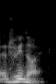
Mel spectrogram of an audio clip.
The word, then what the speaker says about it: হৃদয়: অর্থাৎ আমরা যখন উচ্চারণ করি, উচ্চারণ করার সময় আমরা দেখতে পাবো এই র এর সঙ্গে অটো একটা হ চলে এসেছে, র এর সঙ্গে অটো একটা হ চলে এসেছে।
